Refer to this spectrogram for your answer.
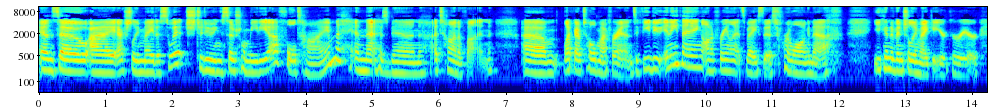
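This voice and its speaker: A woman's medium-pitched voice with a strong Texan accent. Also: ordinary pitch variation, moderate pace. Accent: thick Texan. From Texas. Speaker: booktuber and university public relations director. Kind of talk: casual video blog. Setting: office. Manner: casual, chatty.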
